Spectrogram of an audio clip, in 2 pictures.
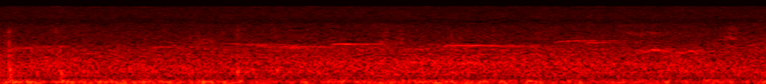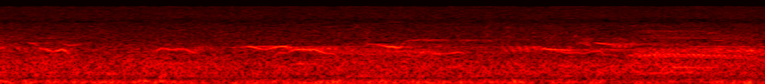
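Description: Birds chirping in scattered short calls over a steady low rumble.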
